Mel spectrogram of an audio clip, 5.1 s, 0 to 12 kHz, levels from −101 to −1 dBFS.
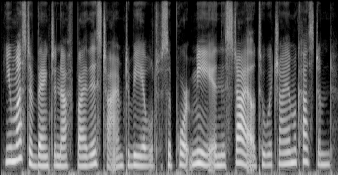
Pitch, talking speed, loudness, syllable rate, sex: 205 Hz, 260 wpm, -20 LUFS, 6.1 syllables/s, female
